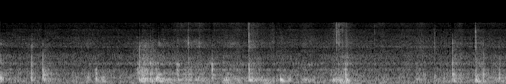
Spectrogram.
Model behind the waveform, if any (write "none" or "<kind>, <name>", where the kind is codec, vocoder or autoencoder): codec, SNAC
